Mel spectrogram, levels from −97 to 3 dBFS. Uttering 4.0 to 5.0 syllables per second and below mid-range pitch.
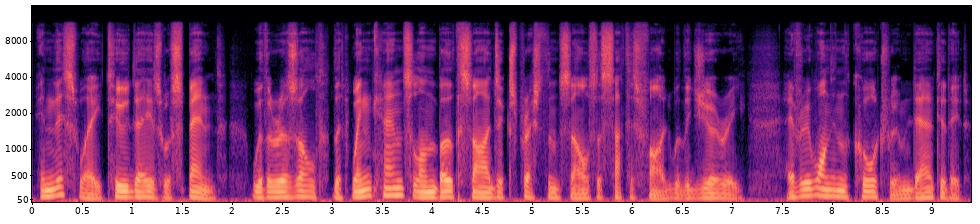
No: 5.4 syllables/s; very low, 95 Hz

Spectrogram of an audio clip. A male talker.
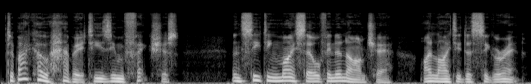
Yes: male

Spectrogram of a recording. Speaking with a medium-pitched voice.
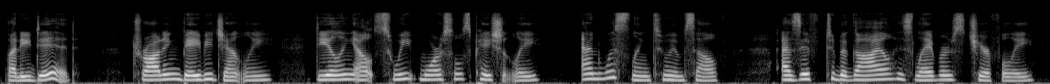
No: high, 215 Hz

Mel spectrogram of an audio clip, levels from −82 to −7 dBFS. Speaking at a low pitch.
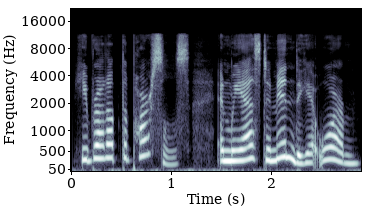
No: very high, 270 Hz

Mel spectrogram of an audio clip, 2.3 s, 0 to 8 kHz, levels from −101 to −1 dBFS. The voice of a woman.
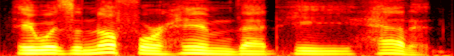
No: male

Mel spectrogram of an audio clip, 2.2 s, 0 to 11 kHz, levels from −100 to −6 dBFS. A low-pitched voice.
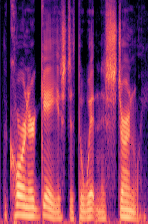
Yes: low, 105 Hz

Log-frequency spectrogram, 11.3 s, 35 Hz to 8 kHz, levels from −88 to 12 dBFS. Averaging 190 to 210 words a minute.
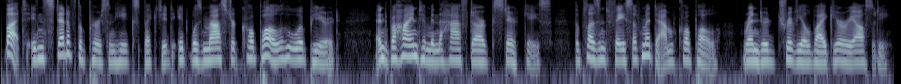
No: average, 165 wpm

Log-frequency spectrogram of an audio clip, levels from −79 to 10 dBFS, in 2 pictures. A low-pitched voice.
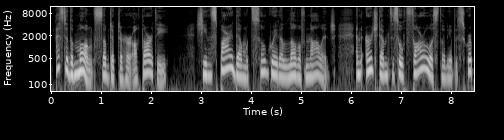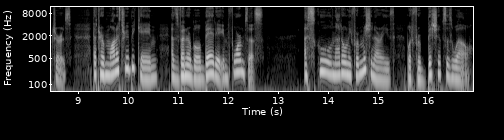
No: medium, 175 Hz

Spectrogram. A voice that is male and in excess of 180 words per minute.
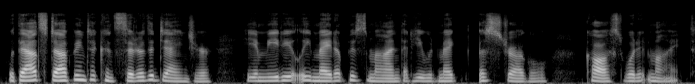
No: female; average, 190 wpm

